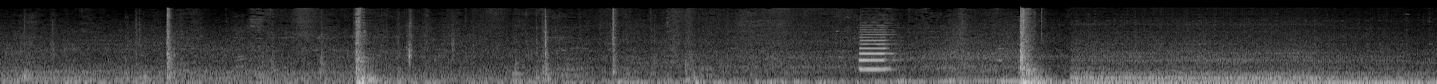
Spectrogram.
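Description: Knocks and thumps around the cab of a diesel truck, the loudest about four and about ten seconds in, with a short vehicle horn toot just before the second thump. After that the truck's engine runs steadily.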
